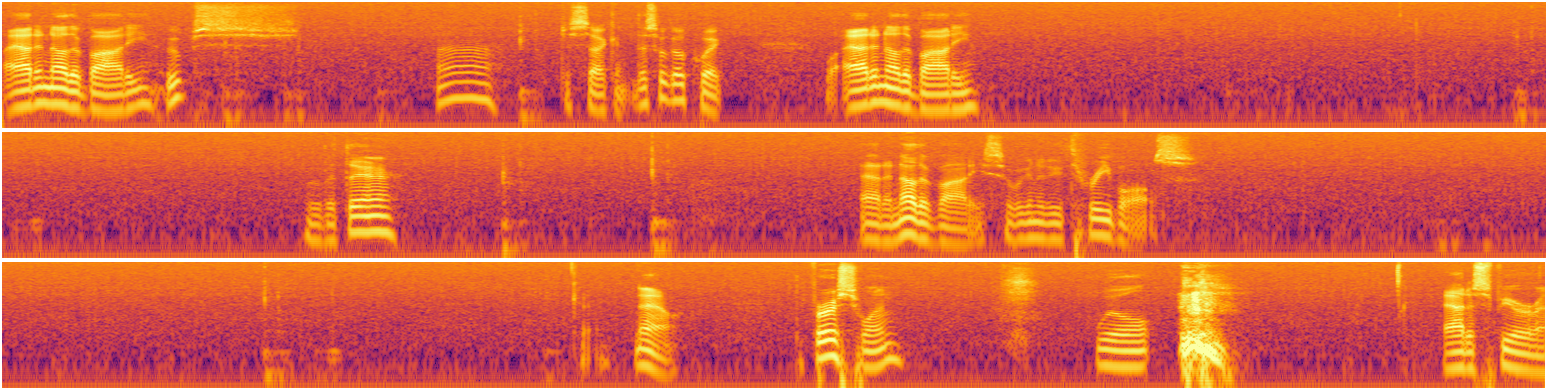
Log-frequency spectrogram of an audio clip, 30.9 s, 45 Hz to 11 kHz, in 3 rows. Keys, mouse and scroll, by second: 4.2 Escape, 4.3-7.9 ctrl+drag, 6.2 a, 12.3 g, 16.7 Escape, 16.8 a, 18.6 ctrl+click, 25.2 ctrl+g.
